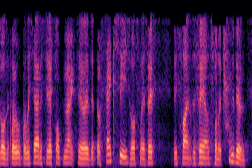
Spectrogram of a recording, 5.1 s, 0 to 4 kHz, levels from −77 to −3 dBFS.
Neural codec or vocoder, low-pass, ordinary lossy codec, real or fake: codec, 16 kHz, 0.5 kbps, FreqCodec, larger model; 3.6 kHz; MP3, 32 kbps; fake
